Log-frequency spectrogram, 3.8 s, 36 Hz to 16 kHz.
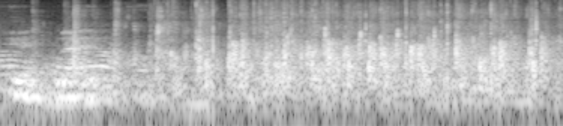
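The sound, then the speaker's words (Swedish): A voice briefly at the start gives way to steady, dense applause at the Synskadades Riksförbund Skåne representatives' meeting in Malmö, 2021-11-20, as a statement is unanimously adopted, many hands clapping and holding at an even level to the end. “Och det var ett helt enigt möte som efter applåder antog uttalandet.”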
